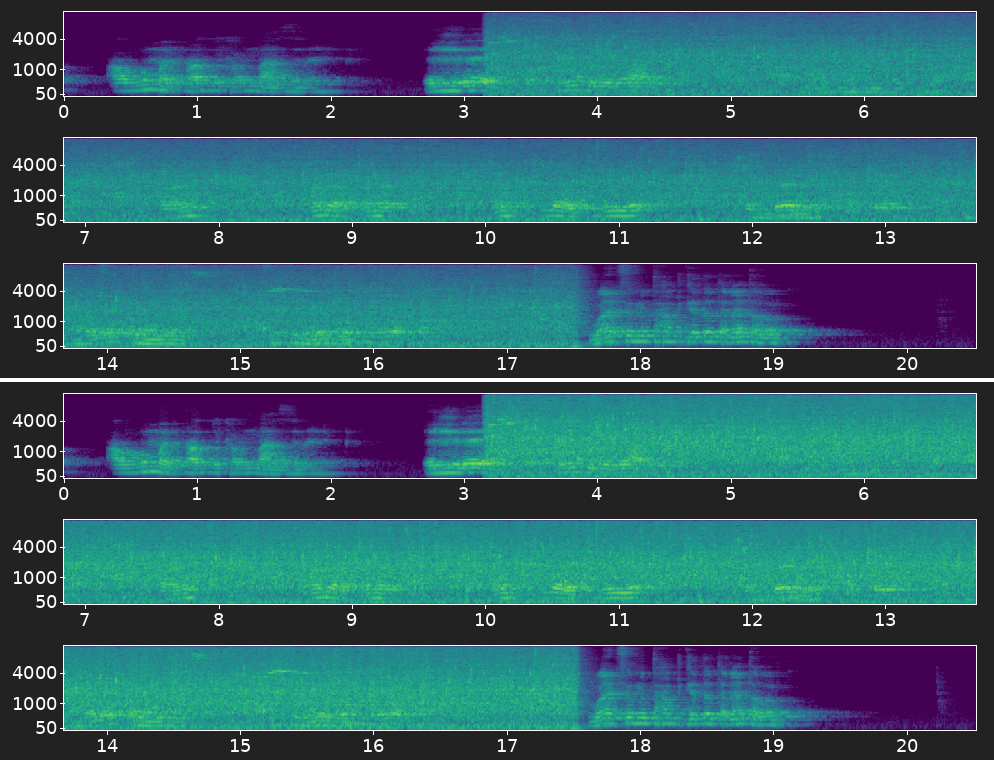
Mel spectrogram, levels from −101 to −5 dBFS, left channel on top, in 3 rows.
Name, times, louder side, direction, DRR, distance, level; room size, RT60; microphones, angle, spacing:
voice 1, 0.3-1.9 2.7-4.7 7.6-7.9 8.4-9.6 9.8-11.2 11.9-13.1 13.8-14.3 15.6-16.5, right 2 dB, 75° right, 3 dB, 1.8 m, -35 dB
sound 1, 3.1-17.6, right 8 dB, 40° right, 0.5 m, -32 dB
voice 2, 5.5-6.6 12.0-12.5 13.6-14.6 15.0-15.9 17.6-19.1, equal, 25° right, 0 dB, 2.5 m, -39 dB
7.3 x 7.0 x 6.9 m, 0.65 s
head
